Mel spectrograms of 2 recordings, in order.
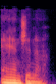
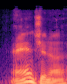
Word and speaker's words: angina: be a sign of angina angina or angina pectoris is sometimes called or angina which is all all these are correct pronunciations is the feeling the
